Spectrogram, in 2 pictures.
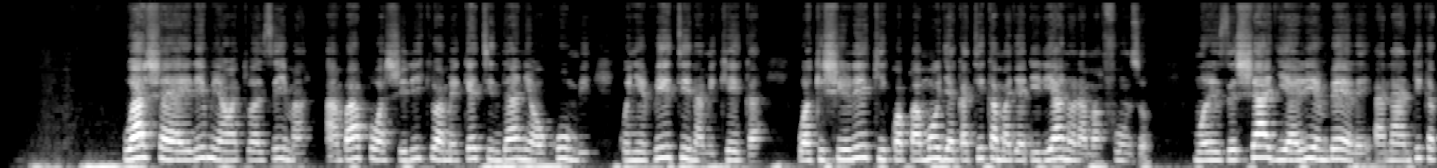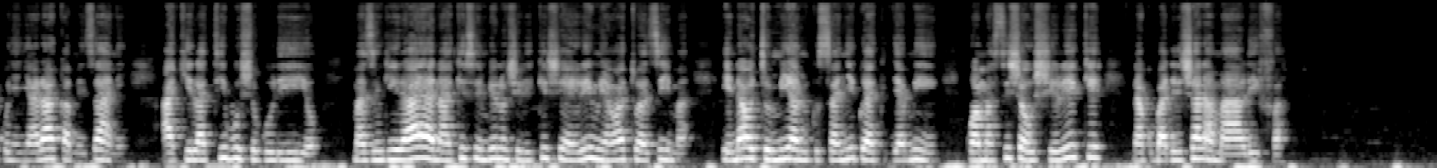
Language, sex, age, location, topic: Swahili, male, 18-24, Dar es Salaam, education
